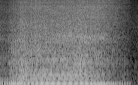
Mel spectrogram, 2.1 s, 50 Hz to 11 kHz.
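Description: Honda Silverwing's 582 cc liquid-cooled four-stroke twin revved once from idle: the engine note rises and then falls back over about a second and a half, fading near the end.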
